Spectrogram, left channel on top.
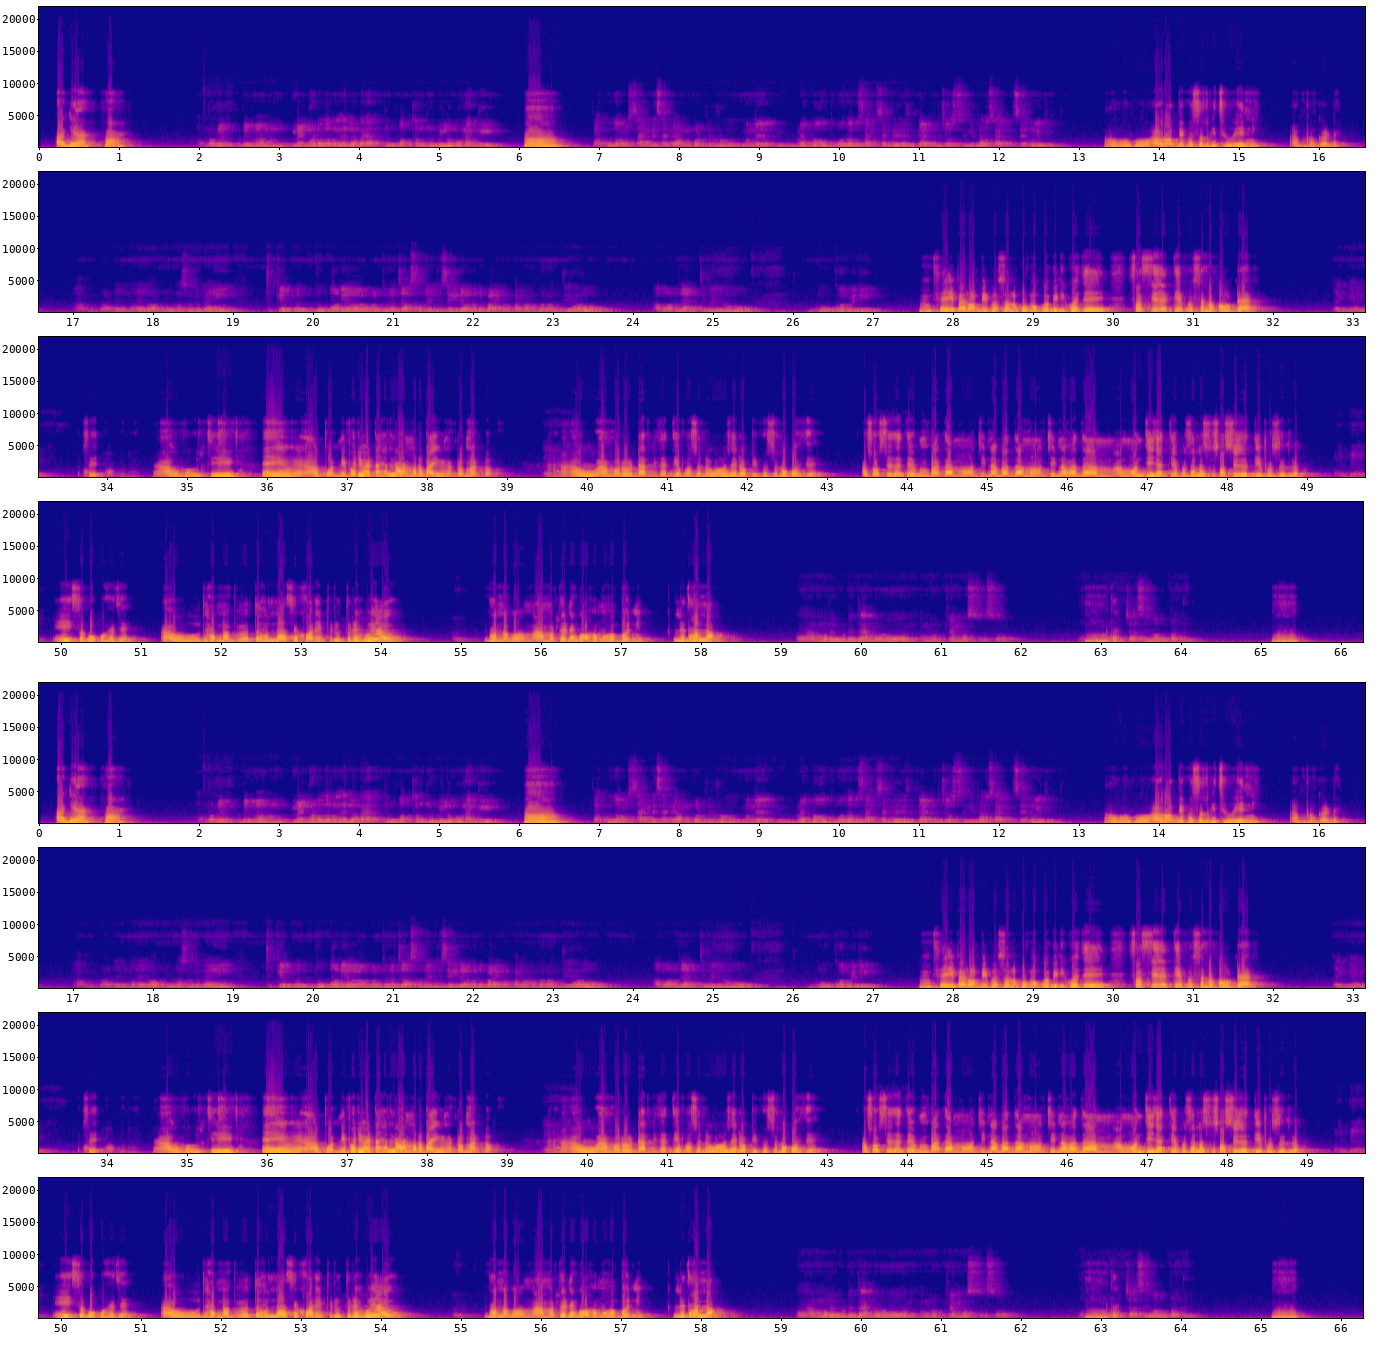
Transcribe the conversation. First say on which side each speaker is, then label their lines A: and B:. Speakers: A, on the right; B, on the right.
A: ଆଜ୍ଞା ହଁ।
B: ଆମର ଏପଟେ ମ୍ୟାମ୍ ମେଘଟା ଧର ହେଲା ନା ଯୋଉ ପଥର ଯୋଉ ବିଲ କୋହୁନାହାନ୍ତି
A: ହଁ
B: ତାକୁ ଆମେ ସାଙ୍ଗେ ତାଙ୍କେ ଆମ ପଟରେ ରୋ ମାନେ ମେଗ ହୋଉଥୁବ ତାକୁ ସାଙ୍ଗେ ସାଙ୍ଗେ ଗାଡ଼ିରେ ଚଷିକି ତାଙ୍କୁ ସାଙ୍ଗେ ସାଙ୍ଗେ ରୋଇ ଦିଅନ୍ତି।
A: ଓହୋ ହୋ ଆଉ ରବି ଫସଲ କିଛି ହୁଏନି ଆପଣଙ୍କ ଆଡ଼େ?
B: ଆମ ଆଡେ ନାଇଁ ରବି ଫସଲ କାଇଁ ଟିକେ ବେକୁ ଯୋଉ ପଡିଆ ଉଅ ଯୋଉରା ଚାଷ ହୁଏନି ସେଇରାକରେ ବାଇଗଣ ଫାଇଗଣ କରନ୍ତି ଆଉ। ଆମର ଜାଣିଥିବେ ଯୋଉ ମୁଗ ବିରି।
A: ହୁଁ ସେଇ ପା ରବି ଫସଲକୁୁ ମୁଗ ବିରି କୁହାଯାଏ ଶସ୍ୟ ଜାତୀୟ
B: ଆ-
A: ଫସଲ କୋଉଟା?
B: ଆଜ୍ଞା ଆଜ୍ଞା।
A: ସେଇ ଆଉ ହଉଚି ଏଁ ଆଉ ପନିପରିବା ଟା ହେଲା ଆମର ବାଇଗଣ ଟମାଟ
B: ଆଜ୍ଞା
A: ଆଉ ଆମର ଡାଲି ଜା ତୀୟ ଫସଲକୁ ସେ ରବି ଫସଲ କୁହାଯାଏ। ଆଉ ଶସ୍ୟ
B: ଆଜ୍ଞା
A: ଜାତୀୟ ବା ଦାମ ଚିନାବାଦାମ ଚିନାବାଦାମ ଆଉ ମଞ୍ଜି ଜାତୀୟ ଫସଲ ସେସ ଏ ଜାତୀୟ ଫସଲରା ଏ
B: ଆଜ୍ଞା
A: ଏଇ ସବୁ କୁହାଯାଏ। ଆଉ ଧାନ ତ ହେଲା ସେ ଖରିପି ଋତୁରେ ହୁଏ ଆଉ।
B: ଆଜ୍ଞା।
A: ଧାନ ଗହମ ଆମର ତ ଏଣେ ଗହମ ହବନି ଖାଲି ଧାନ୍
B: ହଁ ଆମର ଏପଟେ ଧାନ ଆମର ଫେମସ ଚାଷ। ମାନେ
A: ହୁଁ
B: ଆମର ଚାଷୀ ଭଲ ପାଆନ୍ତି।
A: ଉଁ।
